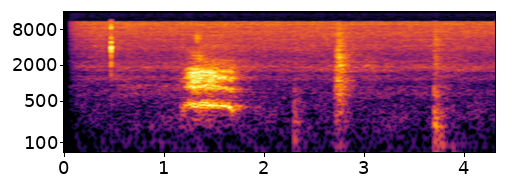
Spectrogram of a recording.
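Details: Abyssinian kitten Mao, 40 days old, from Deuce's first litter, playing with its mother; one short tonal meow lasting about half a second, followed by a few soft thumps and clicks of play in a quiet room.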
